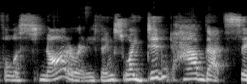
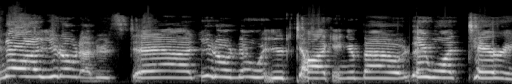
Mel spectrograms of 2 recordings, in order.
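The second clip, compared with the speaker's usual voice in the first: higher, slower exasperated protest; exasperated reply to husband, pitched up; frustrated shout; 6 semitones higher than usual. Retold or imitated. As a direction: snap back at your husband. Arguing with husband, retold.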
